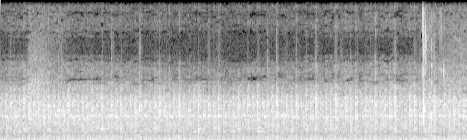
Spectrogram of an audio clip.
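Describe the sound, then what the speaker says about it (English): A Mercedes-Benz six-cylinder inline engine in an Albatros D.III biplane idles in a flight simulator, a steady low droning rumble with fine rapid valve ticking, constant and close throughout. "Right, we have our Mercedes-Benz engine ticking over."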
